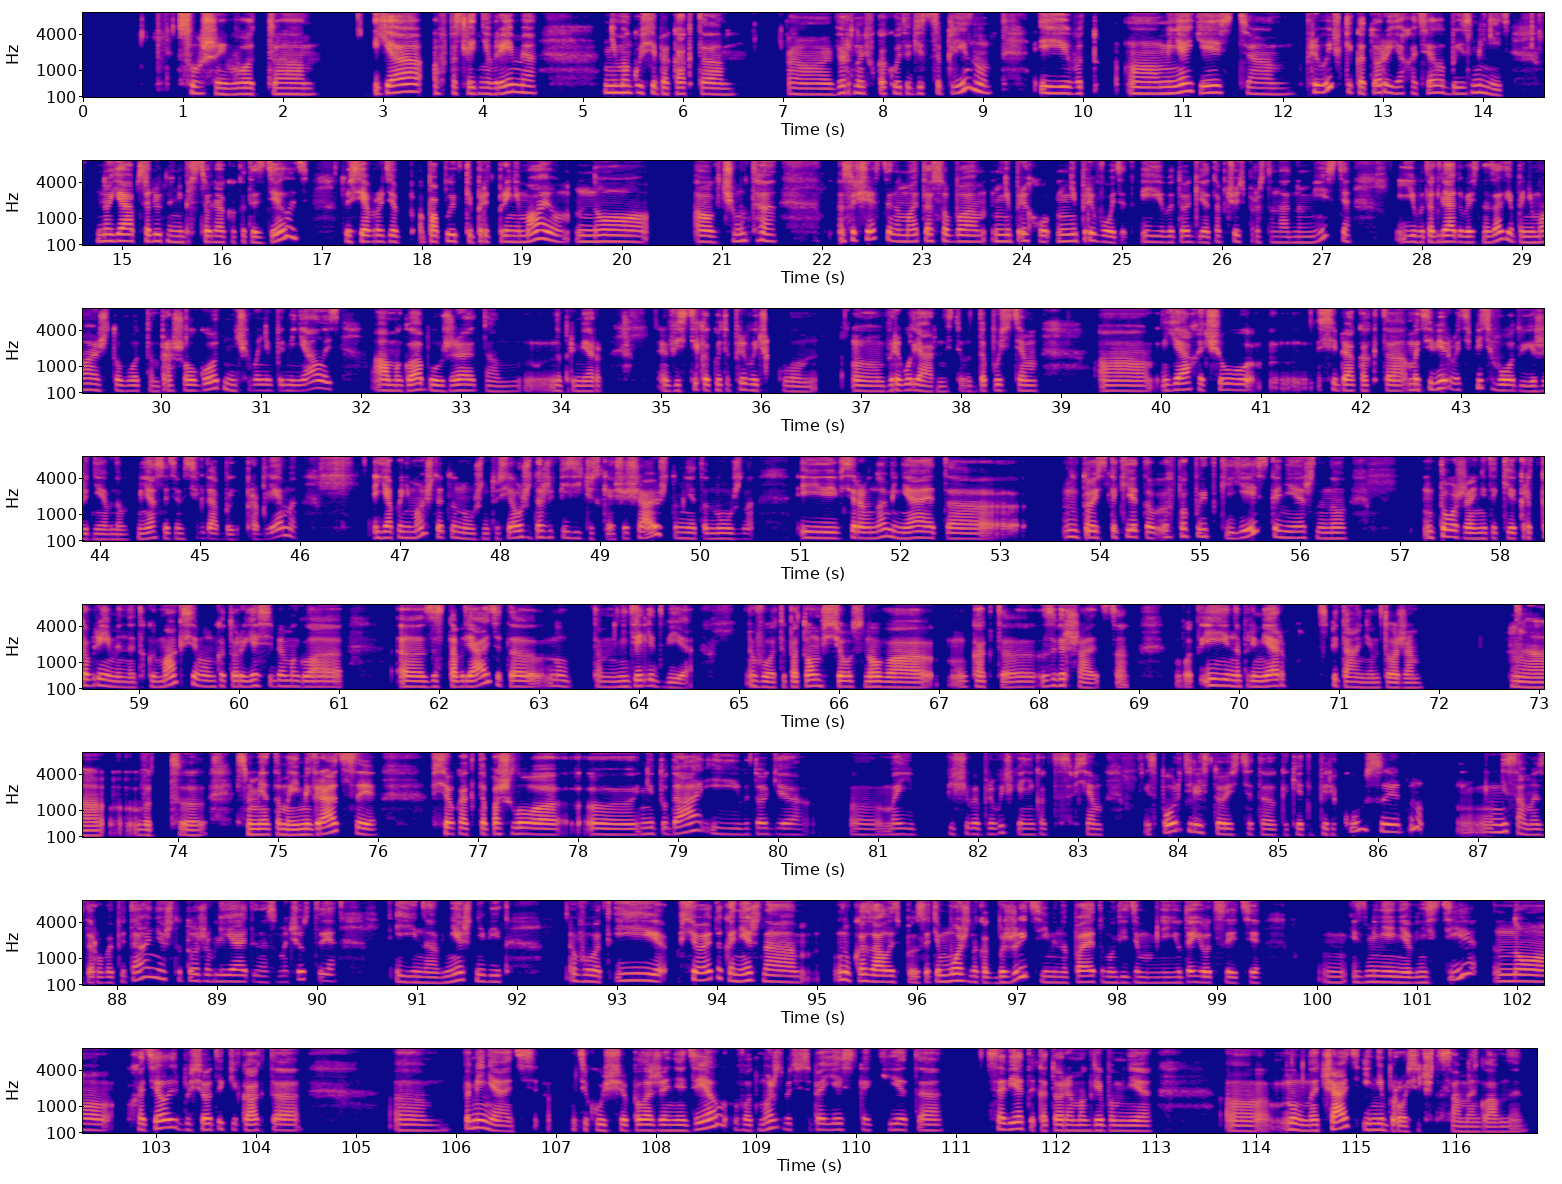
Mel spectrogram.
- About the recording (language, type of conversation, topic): Russian, advice, Как маленькие ежедневные шаги помогают добиться устойчивых изменений?
- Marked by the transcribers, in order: tapping; laughing while speaking: "чему-то"; sniff; chuckle; other background noise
